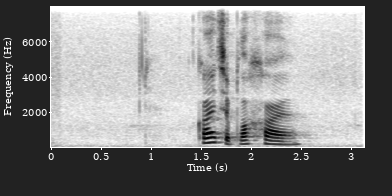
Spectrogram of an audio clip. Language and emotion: Russian, neutral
